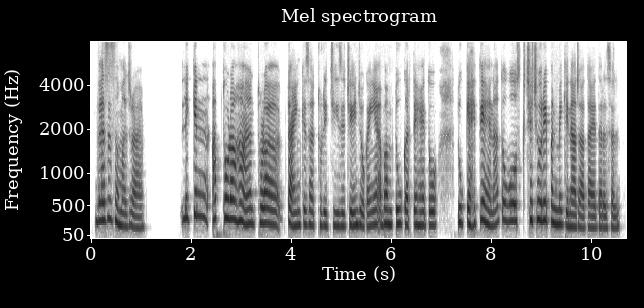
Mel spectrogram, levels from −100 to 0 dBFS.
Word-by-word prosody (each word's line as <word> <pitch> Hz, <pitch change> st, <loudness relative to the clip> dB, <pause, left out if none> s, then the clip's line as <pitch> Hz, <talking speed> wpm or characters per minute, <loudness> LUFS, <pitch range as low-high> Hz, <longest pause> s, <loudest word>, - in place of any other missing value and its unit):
वैसे 275 Hz, +2 st, +2 dB
समझ 210 Hz, -8 st, 0 dB
रहा 175 Hz, -4 st, -3 dB
है। 170 Hz, +2 st, -8 dB, 0.8 s
लेकिन 315 Hz, +1 st, 0 dB
अब 300 Hz, 0 st, -2 dB
थोड़ा 300 Hz, -1 st, +7 dB
हाँ 230 Hz, -3 st, +3 dB
थोड़ा 235 Hz, -1 st, +4 dB, 0.4 s
टाइम 205 Hz, -3 st, +1 dB
के 220 Hz, +1 st, -3 dB
साथ 210 Hz, -1 st, -3 dB
थोड़ी 200 Hz, -1 st, -2 dB
चीज़ें 195 Hz, 0 st, -3 dB
चेंज 205 Hz, +1 st, +1 dB
हो 185 Hz, -, -1 dB
गई 190 Hz, +2 st, -2 dB
हैं 220 Hz, +1 st, 0 dB
अब 215 Hz, +1 st, 0 dB
हम 220 Hz, -1 st, +4 dB
तू 220 Hz, +1 st, +3 dB
करते 210 Hz, 0 st, 0 dB
हैं 205 Hz, 0 st, 0 dB
तो 205 Hz, 0 st, -1 dB, 0.4 s
तू 245 Hz, -1 st, +1 dB
कहते 230 Hz, +6 st, +3 dB
हैं 225 Hz, -4 st, +2 dB
ना 200 Hz, +3 st, -3 dB
तो 275 Hz, -1 st, 0 dB
वो 265 Hz, +1 st, +1 dB
उसके 260 Hz, 0 st, -5 dB
छिछोरेपन 275 Hz, -2 st, +3 dB
में 220 Hz, 0 st, +2 dB
गिना 185 Hz, -3 st, +1 dB
जाता 175 Hz, -1 st, -4 dB
है 170 Hz, 0 st, -1 dB
दरअसल। 170 Hz, +1 st, -4 dB
215 Hz, 205 wpm, -20 LUFS, 195-265 Hz, 0.8 s, थोड़ा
